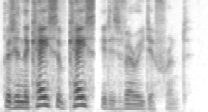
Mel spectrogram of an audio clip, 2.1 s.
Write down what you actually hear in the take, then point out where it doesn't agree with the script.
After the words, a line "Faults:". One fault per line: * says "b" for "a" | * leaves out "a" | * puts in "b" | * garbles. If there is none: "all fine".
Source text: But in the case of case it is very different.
But in the case of case it is very different.
Faults:
all fine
